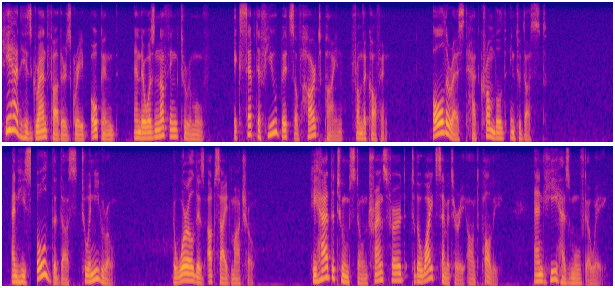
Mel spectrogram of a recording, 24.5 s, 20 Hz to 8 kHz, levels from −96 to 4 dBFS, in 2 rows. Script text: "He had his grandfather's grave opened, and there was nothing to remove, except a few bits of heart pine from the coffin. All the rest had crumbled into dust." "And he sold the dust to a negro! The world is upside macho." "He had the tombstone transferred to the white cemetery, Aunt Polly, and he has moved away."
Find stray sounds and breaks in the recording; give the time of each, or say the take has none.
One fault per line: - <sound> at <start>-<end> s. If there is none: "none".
- dropout at 12.8-12.9 s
